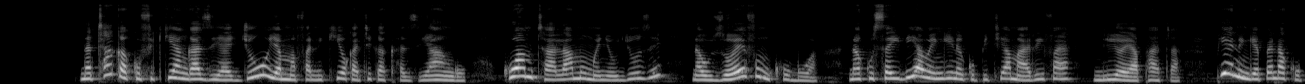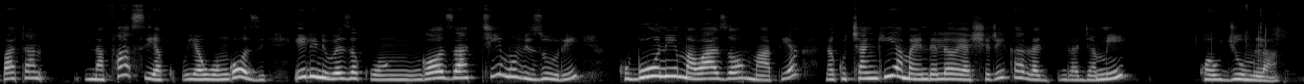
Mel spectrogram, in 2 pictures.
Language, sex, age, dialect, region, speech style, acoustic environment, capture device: Swahili, female, 25-34, Kenya - Nairobi Sheng-influenced, Kenya, anxious; excited; nervous, people talking, mobile / Linux / Chrome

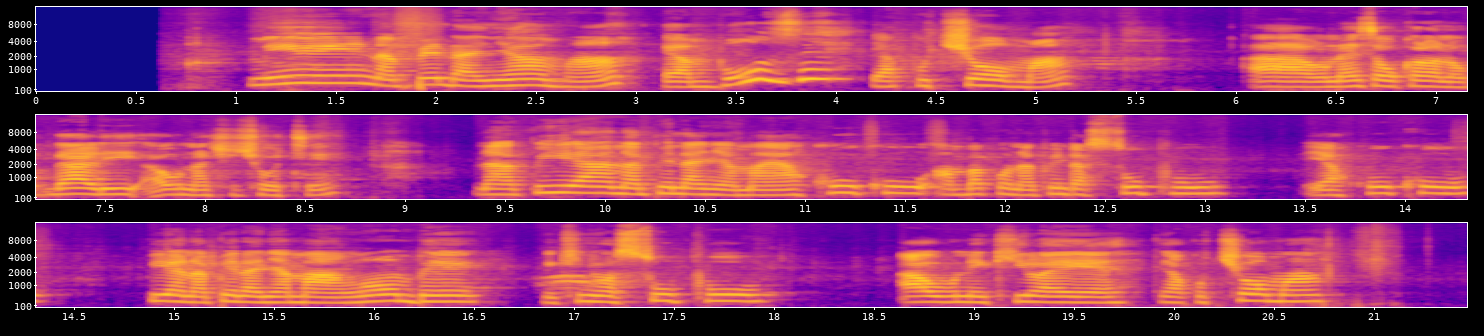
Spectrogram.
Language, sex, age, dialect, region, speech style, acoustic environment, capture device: Swahili, female, 25-34, Tanzania - Dar es Salaam, Tanzania, happy, nature; silence, mobile / Linux / Chrome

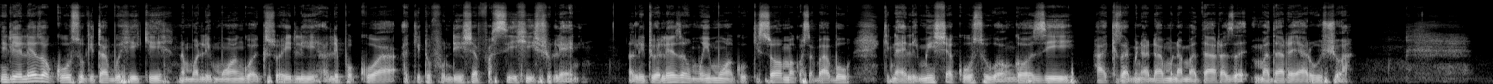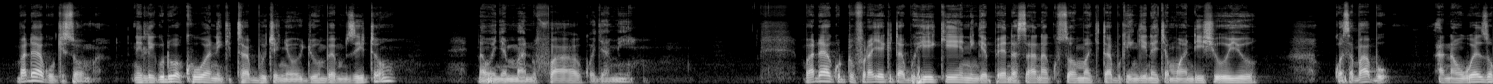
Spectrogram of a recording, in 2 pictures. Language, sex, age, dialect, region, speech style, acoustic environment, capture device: Swahili, male, 25-34, Kenya - Kitui, Kenya, relaxed, silence, mobile / Linux / Chrome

